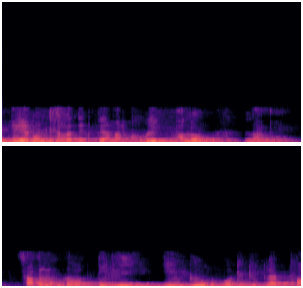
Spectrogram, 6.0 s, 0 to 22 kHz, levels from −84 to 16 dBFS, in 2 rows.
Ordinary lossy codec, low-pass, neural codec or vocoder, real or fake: none; 5.4 kHz; codec, 44.1 kHz, 3.4 kbps, Pupu-Codec; fake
